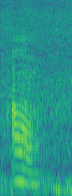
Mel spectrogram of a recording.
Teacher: Dia sifatnya jahar atau tidak mengalir nafas. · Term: alif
